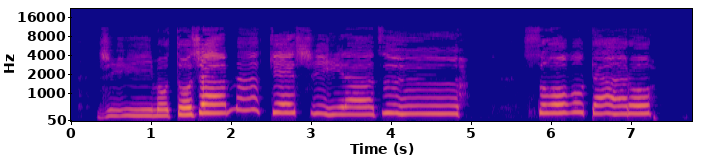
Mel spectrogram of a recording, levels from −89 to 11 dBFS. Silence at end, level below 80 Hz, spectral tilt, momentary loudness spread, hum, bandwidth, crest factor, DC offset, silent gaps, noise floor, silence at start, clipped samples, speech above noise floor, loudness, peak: 0.5 s; -88 dBFS; -4.5 dB/octave; 14 LU; none; 11.5 kHz; 20 dB; under 0.1%; none; -81 dBFS; 0.35 s; under 0.1%; 52 dB; -30 LUFS; -10 dBFS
